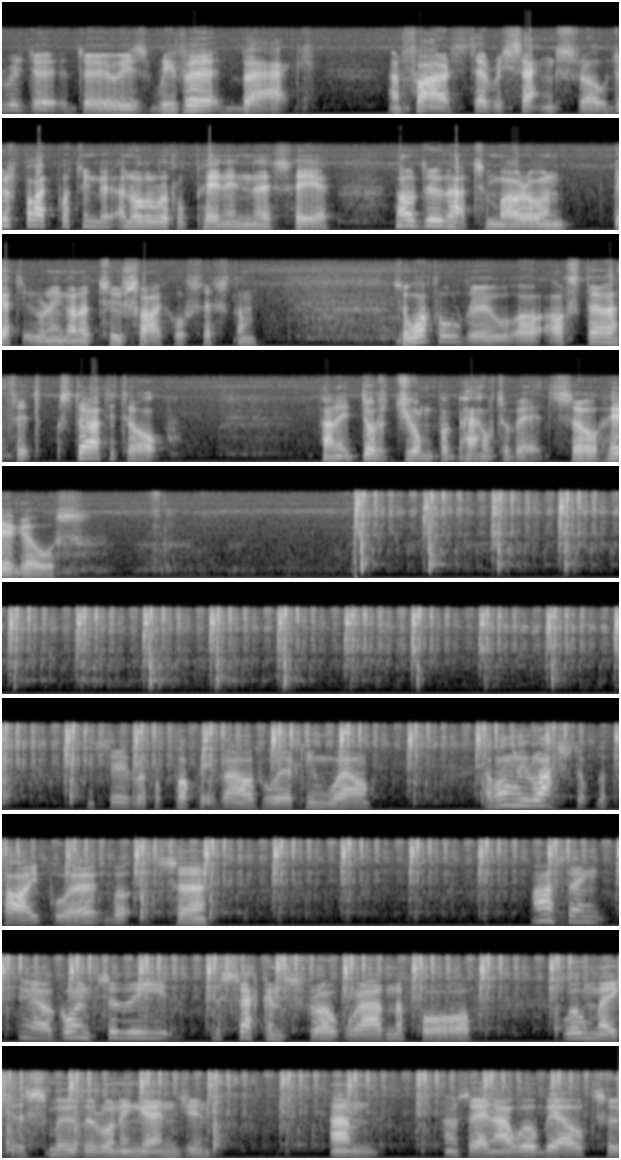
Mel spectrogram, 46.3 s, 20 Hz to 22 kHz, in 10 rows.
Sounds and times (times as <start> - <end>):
Speech: 0.0 - 11.2, 12.2 - 15.2, 16.3 - 19.2, 28.4 - 30.6, 31.4 - 34.0, 36.4 - 40.6, 41.2 - 43.3, 44.1 - 46.2.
